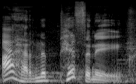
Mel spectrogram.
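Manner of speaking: usual speaking voice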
